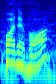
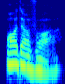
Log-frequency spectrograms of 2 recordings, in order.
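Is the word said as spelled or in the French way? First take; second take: as spelled; French way. First: The word is read out letter by letter. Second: The word follows French sounds with silent letters.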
